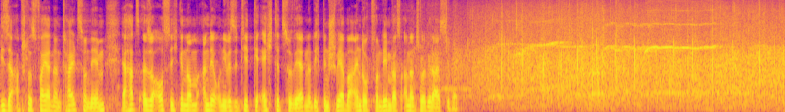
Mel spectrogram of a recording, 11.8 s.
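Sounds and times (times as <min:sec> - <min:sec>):
speech: 0:00.0 - 0:07.2
audience applause: 0:06.0 - 0:11.7
faint whistle-like tones: 0:07.6 - 0:10.8.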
